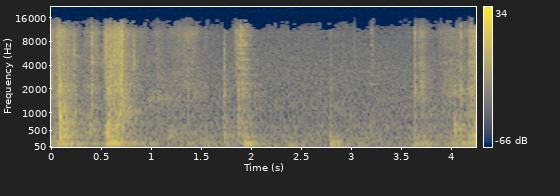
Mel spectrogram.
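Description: Chef's knife slicing through ripe pears and knocking down onto a wooden cutting board. There are about five separate cuts, the loudest at the start and about half a second in.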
